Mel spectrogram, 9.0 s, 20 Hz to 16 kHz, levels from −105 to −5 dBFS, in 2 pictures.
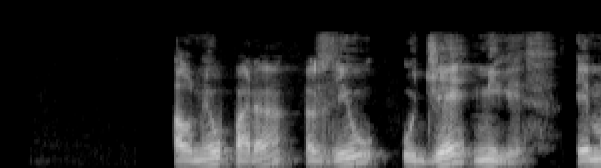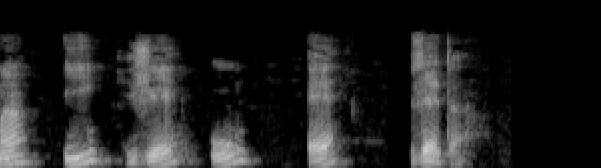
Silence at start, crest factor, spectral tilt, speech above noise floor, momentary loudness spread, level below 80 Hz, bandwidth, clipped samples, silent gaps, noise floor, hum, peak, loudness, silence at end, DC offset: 1.3 s; 20 dB; -4.5 dB/octave; over 55 dB; 12 LU; -78 dBFS; 7.4 kHz; under 0.1%; 4.21-4.31 s, 6.76-6.80 s, 7.40-7.58 s; under -90 dBFS; none; -16 dBFS; -36 LUFS; 1 s; under 0.1%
